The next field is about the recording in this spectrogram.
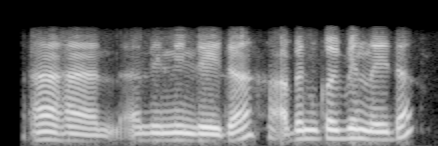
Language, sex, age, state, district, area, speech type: Santali, male, 18-30, West Bengal, Birbhum, rural, conversation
